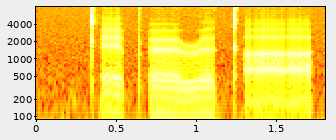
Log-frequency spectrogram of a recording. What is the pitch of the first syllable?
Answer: high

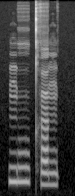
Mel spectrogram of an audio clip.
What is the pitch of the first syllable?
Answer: high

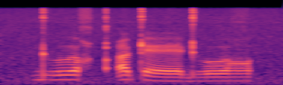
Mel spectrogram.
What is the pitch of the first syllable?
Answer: high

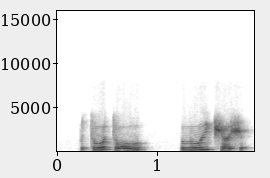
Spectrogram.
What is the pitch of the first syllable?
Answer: rising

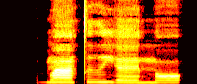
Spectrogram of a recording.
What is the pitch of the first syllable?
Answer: high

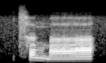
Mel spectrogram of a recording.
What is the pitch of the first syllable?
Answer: high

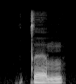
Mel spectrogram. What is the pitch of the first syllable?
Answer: low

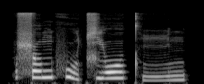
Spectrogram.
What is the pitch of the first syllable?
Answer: high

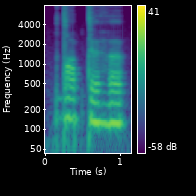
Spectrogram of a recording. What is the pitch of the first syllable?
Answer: high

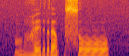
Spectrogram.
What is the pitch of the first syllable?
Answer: rising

